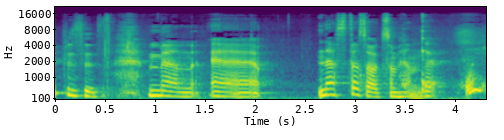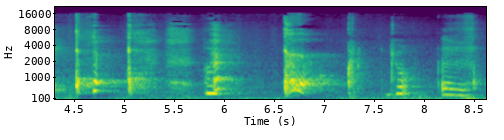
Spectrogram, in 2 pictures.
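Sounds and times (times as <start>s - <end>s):
speech: 0.0s - 4.2s
young boy coughing in harsh bursts: 4.1s - 7.4s.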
